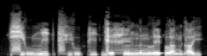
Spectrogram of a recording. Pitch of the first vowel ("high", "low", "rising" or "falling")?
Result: low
